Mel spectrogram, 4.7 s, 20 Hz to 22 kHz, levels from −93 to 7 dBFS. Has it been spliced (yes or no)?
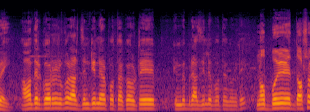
yes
